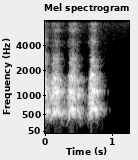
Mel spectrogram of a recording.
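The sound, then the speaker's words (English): A female dog barks three times in quick succession, fairly loud, each bark short and sharp with brief pauses between, then silence. No one speaks. “She didn't break the entire time I was on the phone, but of course, the second I come back to podcasting, what's right?”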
